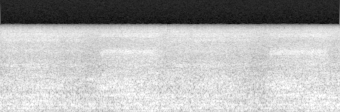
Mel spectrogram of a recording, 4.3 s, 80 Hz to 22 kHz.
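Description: Concept2 rowing machine's air-resistance flywheel spinning with a steady rush that swells briefly on each drive stroke, twice here, about one stroke every two seconds at a rate of 29 strokes a minute.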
